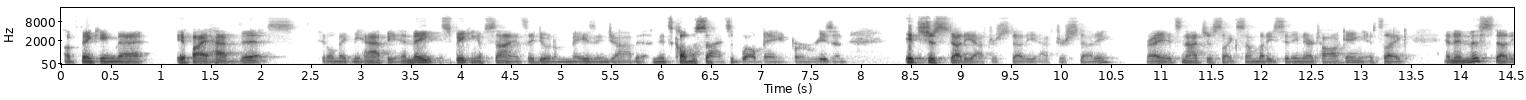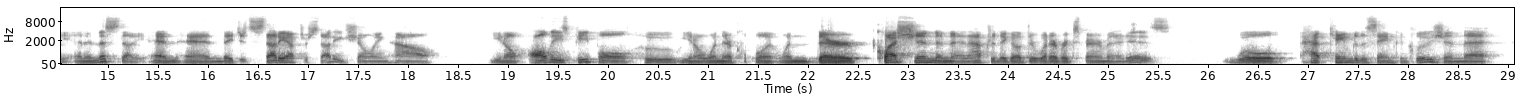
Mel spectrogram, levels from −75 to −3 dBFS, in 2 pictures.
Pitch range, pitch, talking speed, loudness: 105-120 Hz, 110 Hz, 205 wpm, -25 LUFS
